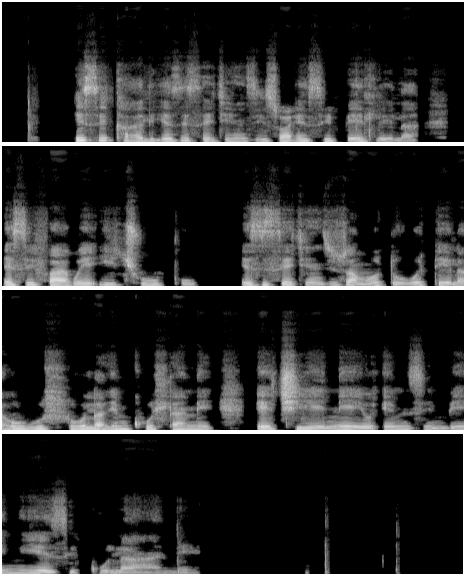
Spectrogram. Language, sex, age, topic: North Ndebele, female, 50+, health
